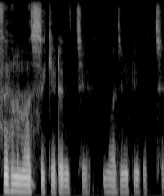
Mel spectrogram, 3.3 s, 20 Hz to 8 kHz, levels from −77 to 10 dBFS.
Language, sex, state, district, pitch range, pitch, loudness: Bengali, male, West Bengal, Paschim Medinipur, 95-105 Hz, 95 Hz, -20 LUFS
